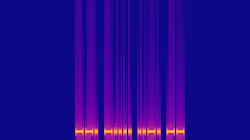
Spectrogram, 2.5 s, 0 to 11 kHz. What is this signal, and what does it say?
Morse code, heard as a keyed tone, about 51 wpm, 700 Hz. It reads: G6FM
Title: DXCC-100 Call Signs - 4 Characters - 50wpm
